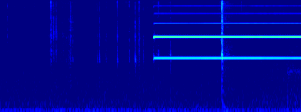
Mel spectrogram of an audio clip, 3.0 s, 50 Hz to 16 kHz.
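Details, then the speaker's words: Vintage Mopar semi-automatic transmission rotary governor switch, bench-tested with a continuity tester from housing to wire terminal: after quiet, a clean steady high beep starts and holds, showing continuity, so the switch is closed at rest and feeds voltage to the 6V solenoid coil. "We have continuity, right? So this switch inside of here is always closed, meaning voltage is allowed to go from here and it goes to this coil."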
